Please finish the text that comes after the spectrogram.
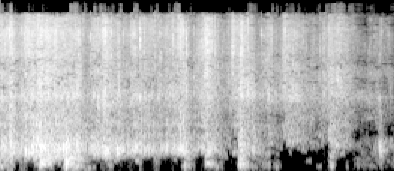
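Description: Crinkly crackling and tearing as taped packaging on an HP laptop box is pulled open, a busy run of close, uneven rustles and rips with no talking.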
